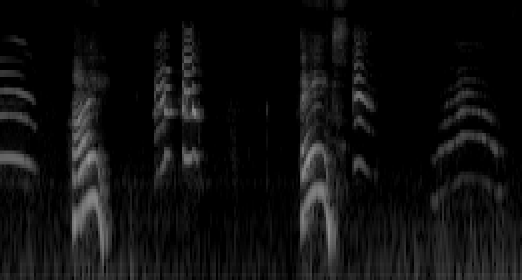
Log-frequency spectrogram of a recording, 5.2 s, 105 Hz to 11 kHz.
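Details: Harpo, a 13-year-old cancer-survivor house cat, carries his toy sea monster and meows: a few loud, sharply falling cries and short chirpy calls with pauses between, ending on a softer arched meow in a quiet room.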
